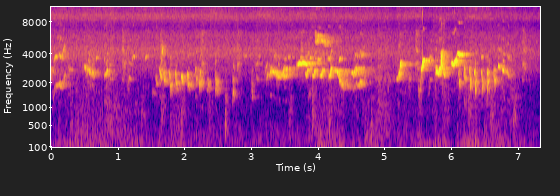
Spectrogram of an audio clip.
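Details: Lively song of a black-naped oriole serving as a lure to get other birds singing: rapid trilled chatter and bright slurred notes, growing louder and denser midway, ending in quick rolling phrases.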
